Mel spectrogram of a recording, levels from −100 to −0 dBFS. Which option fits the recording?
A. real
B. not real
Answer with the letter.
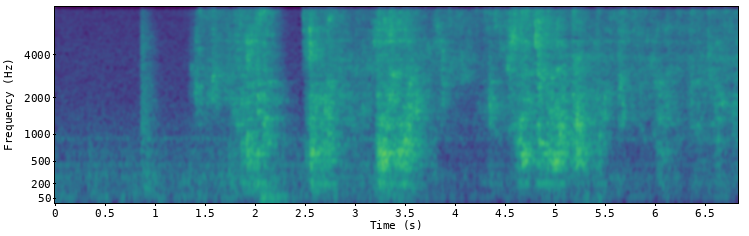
A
